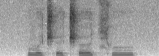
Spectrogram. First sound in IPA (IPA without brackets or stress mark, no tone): v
